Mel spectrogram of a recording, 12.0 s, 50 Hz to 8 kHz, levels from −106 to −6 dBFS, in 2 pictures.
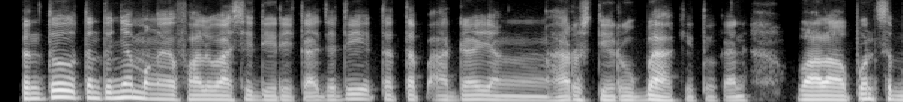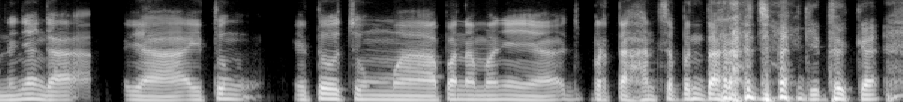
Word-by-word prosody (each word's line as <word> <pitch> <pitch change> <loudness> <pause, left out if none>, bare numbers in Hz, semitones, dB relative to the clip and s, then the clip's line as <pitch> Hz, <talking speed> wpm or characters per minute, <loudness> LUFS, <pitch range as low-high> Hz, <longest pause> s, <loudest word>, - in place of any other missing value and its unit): Tentu 185 +6 +4
tentunya 175 +2 +2
mengevaluasi 130 -6 -2
diri 115 -2 -7
Kak. 105 0 -5
Jadi 135 +4 -5
tetap 130 0 -7
ada 125 +2 -5
yang 110 -5 -5
harus 110 +1 -3
dirubah 115 -1 -1
gitu 105 -1 -13
kan, 100 +2 -5 0.3
walaupun 125 +2 +2
sebenarnya 120 +5 -3
nggak 120 -1 -1 0.4
ya 110 -1 -2
itung 135 +3 -5 0.2
itu 135 +3 +2
cuma 120 -3 -1
apa 130 +3 0
namanya 125 0 -2
ya, 115 -3 -1 0.3
bertahan 125 -2 -1
sebentar 145 +4 +4
aja 165 -10 +8 0.2
gitu 130 0 +3
kan. 135 +2 +1
125 Hz, 140 wpm, -20 LUFS, 115-135 Hz, 0.4 s, aja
